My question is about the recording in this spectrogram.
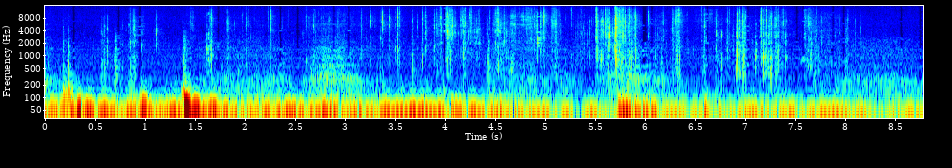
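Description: Wrapper of a baseball card pack crinkling and tearing as it is opened by hand, with faint clicks as the cards are handled.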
